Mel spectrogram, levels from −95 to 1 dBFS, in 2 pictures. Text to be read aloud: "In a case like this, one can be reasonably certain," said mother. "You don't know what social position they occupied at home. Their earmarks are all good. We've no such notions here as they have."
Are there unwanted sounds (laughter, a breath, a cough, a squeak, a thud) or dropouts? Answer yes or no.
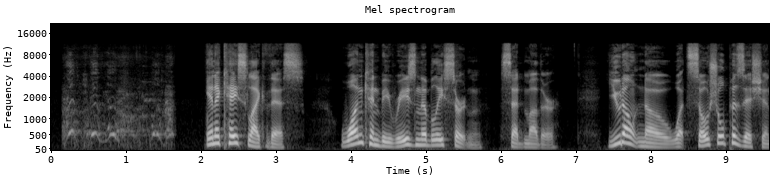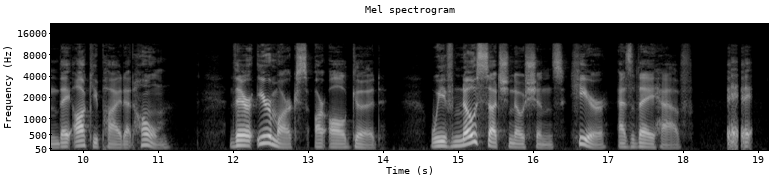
yes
